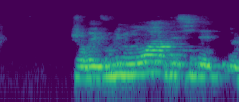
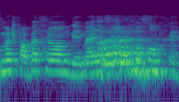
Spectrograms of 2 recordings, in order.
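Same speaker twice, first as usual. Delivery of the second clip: laughing through the words, louder; amused, laughing as she braces for an English question; 4 semitones higher, 4 dB louder, much faster than usual. Real, not acted. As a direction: say it with a laugh, game but nervous. Laughs, agrees to hear English.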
